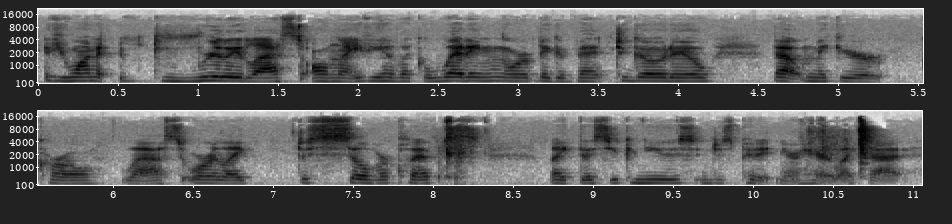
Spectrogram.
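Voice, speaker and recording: A woman's voice: lowish voice, level tone, normal speed, a little hiss or hum. A woman talking casually through a hair tutorial, chatty and full of "like" fillers. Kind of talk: casual step-by-step demonstration. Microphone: camera in front of her.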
